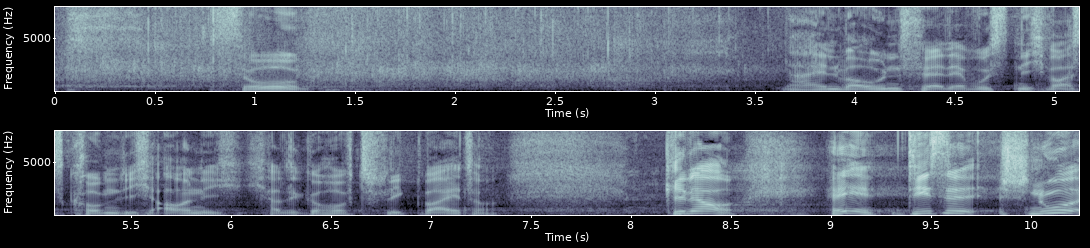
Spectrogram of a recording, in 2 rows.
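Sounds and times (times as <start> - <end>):
audience applause: 0.0 - 3.9
speech: 0.9 - 1.6, 3.6 - 10.2.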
